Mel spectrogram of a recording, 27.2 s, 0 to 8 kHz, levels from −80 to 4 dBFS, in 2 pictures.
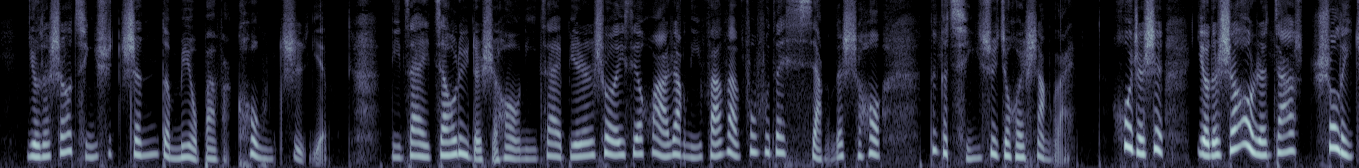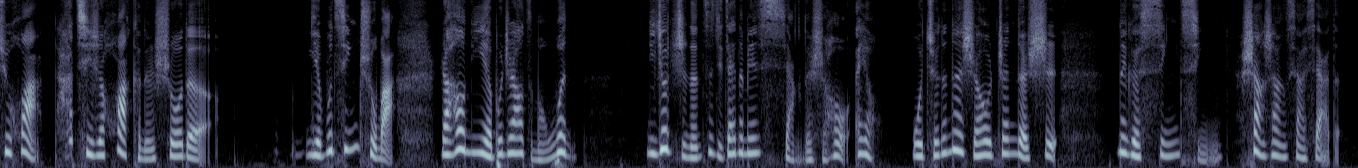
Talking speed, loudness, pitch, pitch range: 265 characters per minute, -26 LUFS, 235 Hz, 205-270 Hz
